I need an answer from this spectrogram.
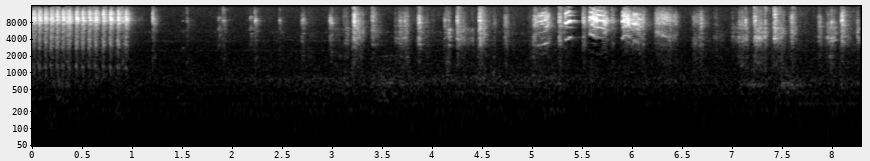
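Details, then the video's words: Squirrels angrily fighting, giving scratchy, high chattering pulses in irregular runs that grow louder near the middle, after a brief opening hiss. "Angry Squirrels with Fighting words!!"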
